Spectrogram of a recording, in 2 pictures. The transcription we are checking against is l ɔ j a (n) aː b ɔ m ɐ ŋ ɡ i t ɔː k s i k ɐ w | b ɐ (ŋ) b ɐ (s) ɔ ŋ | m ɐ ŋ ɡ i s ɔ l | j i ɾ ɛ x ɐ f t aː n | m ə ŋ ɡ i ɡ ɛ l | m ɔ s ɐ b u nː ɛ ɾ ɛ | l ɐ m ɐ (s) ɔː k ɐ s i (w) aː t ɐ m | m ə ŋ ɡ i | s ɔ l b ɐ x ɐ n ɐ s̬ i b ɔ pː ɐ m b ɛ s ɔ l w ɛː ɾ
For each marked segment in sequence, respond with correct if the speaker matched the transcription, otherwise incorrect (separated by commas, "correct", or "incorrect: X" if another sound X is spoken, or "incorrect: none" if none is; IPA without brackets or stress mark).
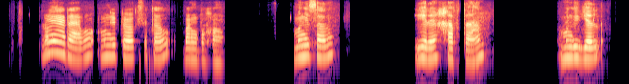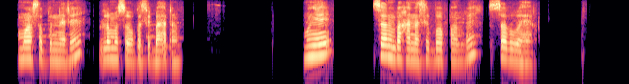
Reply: incorrect: d, correct, incorrect: x, correct, incorrect: b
